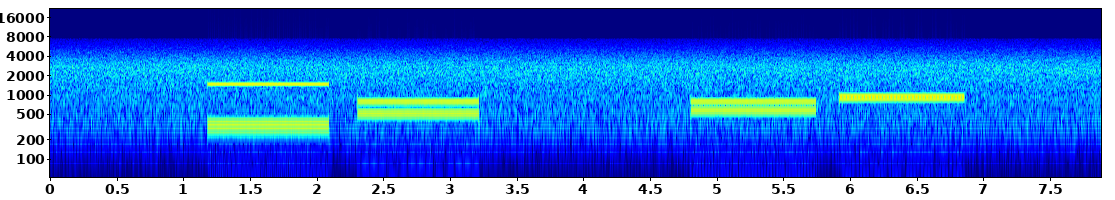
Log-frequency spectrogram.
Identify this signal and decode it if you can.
Aircraft SELCAL, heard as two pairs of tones, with radio static. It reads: BS-FK GK-LM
